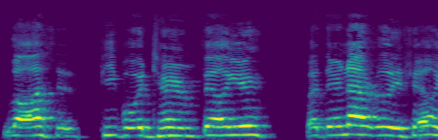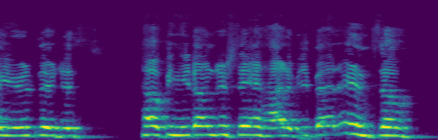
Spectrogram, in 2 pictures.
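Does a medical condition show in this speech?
Yes: cerebral palsy; congenital, born prematurely at 29 weeks, diagnosed within weeks, brain-muscle disconnect, worse lower in body, walks with walker; age 29, intensive therapy eight hours daily at Conductive Learning Center, Grand Rapids, focuses posture, breathing, leg placement; disorder described as making talking difficult, expected at diagnosis to probably never talk.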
